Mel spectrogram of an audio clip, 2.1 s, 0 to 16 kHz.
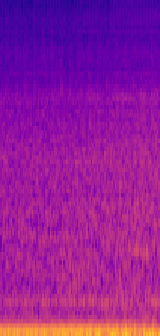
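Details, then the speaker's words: BMW M6 S63 twin-turbo V8 started with one air mass meter unplugged: deep, lumpy, stumbling idle, a severe misfire on cylinder 2 with flashing check engine light. "Sounds pretty bad because we have severe misfire. As you can see, the check engine light is blinking,"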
